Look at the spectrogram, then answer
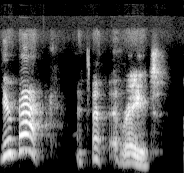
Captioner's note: laughs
